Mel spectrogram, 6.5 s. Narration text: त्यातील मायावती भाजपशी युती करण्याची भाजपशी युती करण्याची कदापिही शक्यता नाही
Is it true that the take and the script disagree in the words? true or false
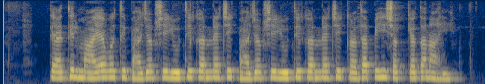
false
